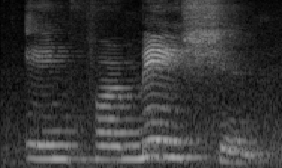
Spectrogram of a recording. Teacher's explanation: then the stress will be on the second last syllable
